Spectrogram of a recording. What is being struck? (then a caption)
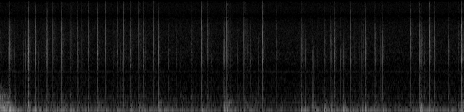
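Glass pane. Long almond-shaped, blue-painted acrylic nails tap on a large, flat, clear glass sheet with the fingertips pressed against it. The result is a quick, irregular run of short, bright clicks that die away almost instantly, over a soft, steady low rumble and faint hiss.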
